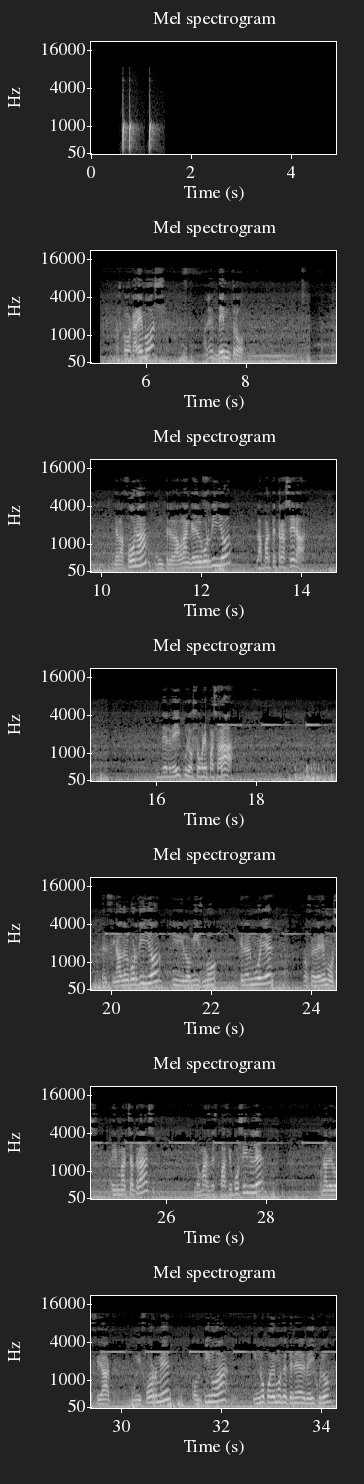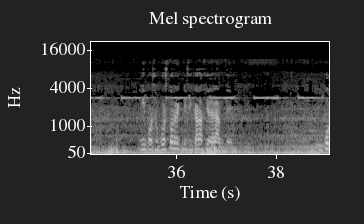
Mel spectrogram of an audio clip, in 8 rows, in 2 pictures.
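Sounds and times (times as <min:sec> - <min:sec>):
rising pitch pops: 0:00.6 - 0:01.5
large vehicle engine rumble: 0:05.1 - 0:39.0
reversing alarm beeping: 0:17.2 - 0:39.0.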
